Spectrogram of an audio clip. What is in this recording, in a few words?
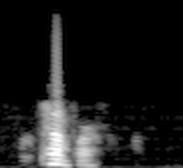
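Simulcast police department, scanner audio trunk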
